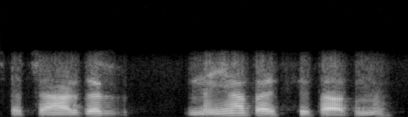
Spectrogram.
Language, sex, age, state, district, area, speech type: Hindi, male, 45-60, Rajasthan, Jaipur, urban, conversation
